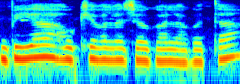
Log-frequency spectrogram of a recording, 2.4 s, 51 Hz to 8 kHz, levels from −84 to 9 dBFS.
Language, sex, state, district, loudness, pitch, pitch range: Bhojpuri, female, Uttar Pradesh, Varanasi, -14 LUFS, 225 Hz, 210-240 Hz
